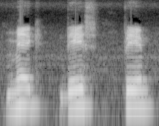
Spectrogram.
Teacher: তৎসম শব্দের প্রথমে ব্যঞ্জন ধ্বনির সঙ্গে যুক্ত এ ধ্বনির উচ্চারণ সংবৃত হয়।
